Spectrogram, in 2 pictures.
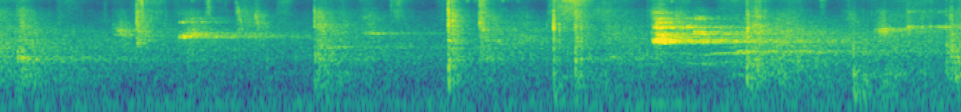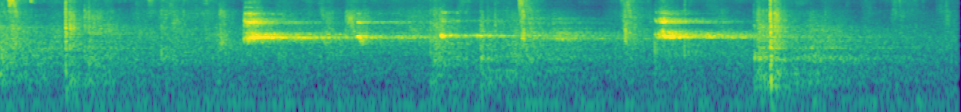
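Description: Sneakers squeak on a hard court.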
